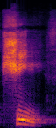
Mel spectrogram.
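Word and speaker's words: שׁ: que tiene doble pronunciación, porque si arriba te encuentras un punto a la derecha es shin, y si te encuentras arriba un punto a la izquierda es sin, pues ahí encontramos a Sara,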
